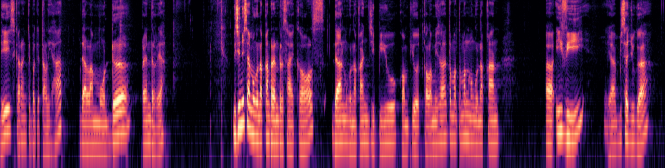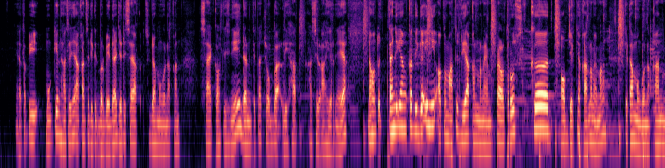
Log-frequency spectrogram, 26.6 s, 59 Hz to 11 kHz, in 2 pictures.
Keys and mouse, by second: 0.9 shift+middle drag, 1.2 middle click, 1.8 shift+middle drag, 4.7 click, 5.8 click, 6.7-7.7 drag, 8.2 middle drag, 8.9 shift+middle click, 9.2 middle click, 10.0 middle click, 10.8-12.3 drag, 13.8-14.5 middle drag, 14.9 middle click, 15.6-16.3 drag, 17.0 drag, 19.1 KP_0, 20.2 click.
